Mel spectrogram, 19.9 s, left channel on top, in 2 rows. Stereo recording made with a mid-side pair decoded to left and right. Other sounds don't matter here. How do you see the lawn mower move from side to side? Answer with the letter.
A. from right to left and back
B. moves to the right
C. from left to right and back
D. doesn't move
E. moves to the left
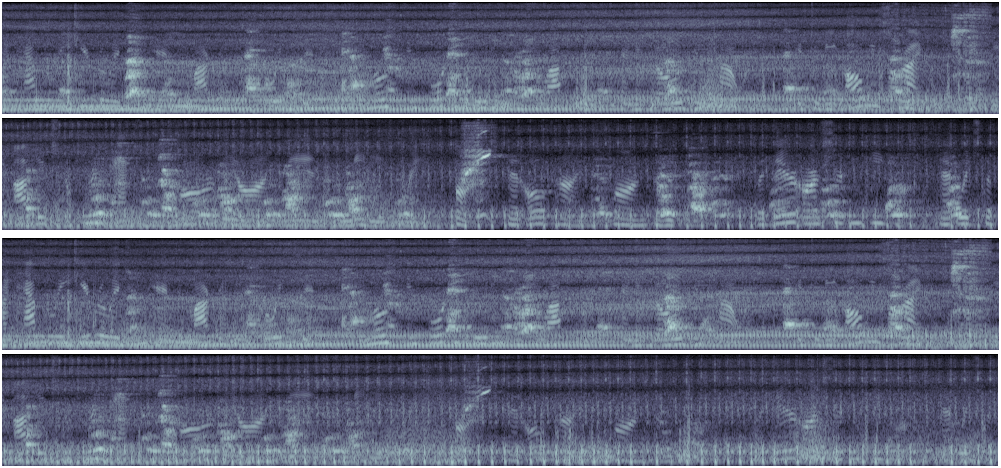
B.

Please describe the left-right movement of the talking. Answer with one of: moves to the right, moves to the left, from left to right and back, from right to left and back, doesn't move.
moves to the left.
